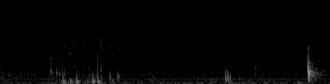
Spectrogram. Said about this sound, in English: Excuse me, I had to take a drink of water there.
